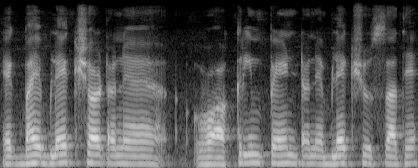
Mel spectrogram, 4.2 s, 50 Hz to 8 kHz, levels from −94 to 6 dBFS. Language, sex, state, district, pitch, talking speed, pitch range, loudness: Gujarati, male, Gujarat, Gandhinagar, 135 Hz, 170 wpm, 130-145 Hz, -18 LUFS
